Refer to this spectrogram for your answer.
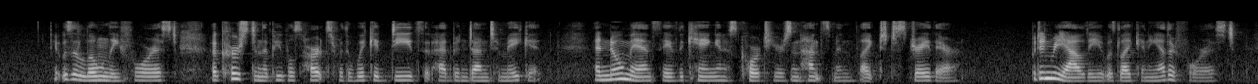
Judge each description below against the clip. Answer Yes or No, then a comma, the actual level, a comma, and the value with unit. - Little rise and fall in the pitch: Yes, narrow, 1.8 semitones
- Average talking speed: No, fast, 215 wpm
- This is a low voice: No, medium, 185 Hz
